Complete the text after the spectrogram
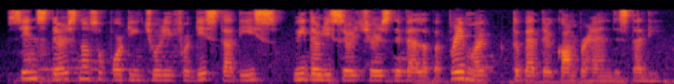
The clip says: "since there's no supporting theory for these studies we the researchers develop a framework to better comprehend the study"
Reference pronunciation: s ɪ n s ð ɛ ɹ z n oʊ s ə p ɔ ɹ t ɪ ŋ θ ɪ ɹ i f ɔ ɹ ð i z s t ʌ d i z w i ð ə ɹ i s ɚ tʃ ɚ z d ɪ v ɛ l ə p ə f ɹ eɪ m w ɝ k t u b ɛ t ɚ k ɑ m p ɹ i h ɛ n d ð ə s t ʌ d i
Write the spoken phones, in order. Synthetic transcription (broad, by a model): s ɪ n s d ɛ ɹ s n oʊ s ə p ɔ ɹ t ɪ ŋ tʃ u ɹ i f ɔ ɹ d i s t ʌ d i s w i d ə ɹ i s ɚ tʃ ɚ s d ɪ v ɛ l ə p ə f ɹ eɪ m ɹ k t u b ɛ t ɚ k ɑ m p ɹ i h ɛ n d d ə s t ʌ d i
